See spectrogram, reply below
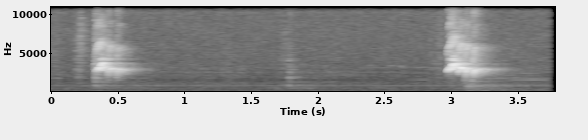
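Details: Captive juvenile red-billed hornbills, two birds thought to be Damaraland subspecies, uttering two harsh, buzzy calls about two and a half seconds apart, each dropping away quickly, with a faint click between them.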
